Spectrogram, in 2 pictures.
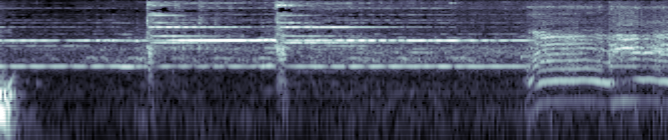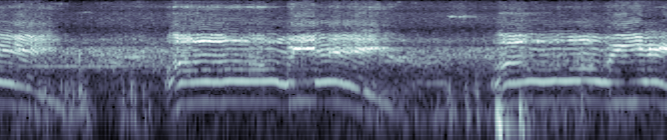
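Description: A town crier in Southwold rings a handbell in bright, ringing strokes, then calls out three long, loud, drawn-out sung cries of oyez, each held steady before falling away, with the bell sounding again between calls.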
